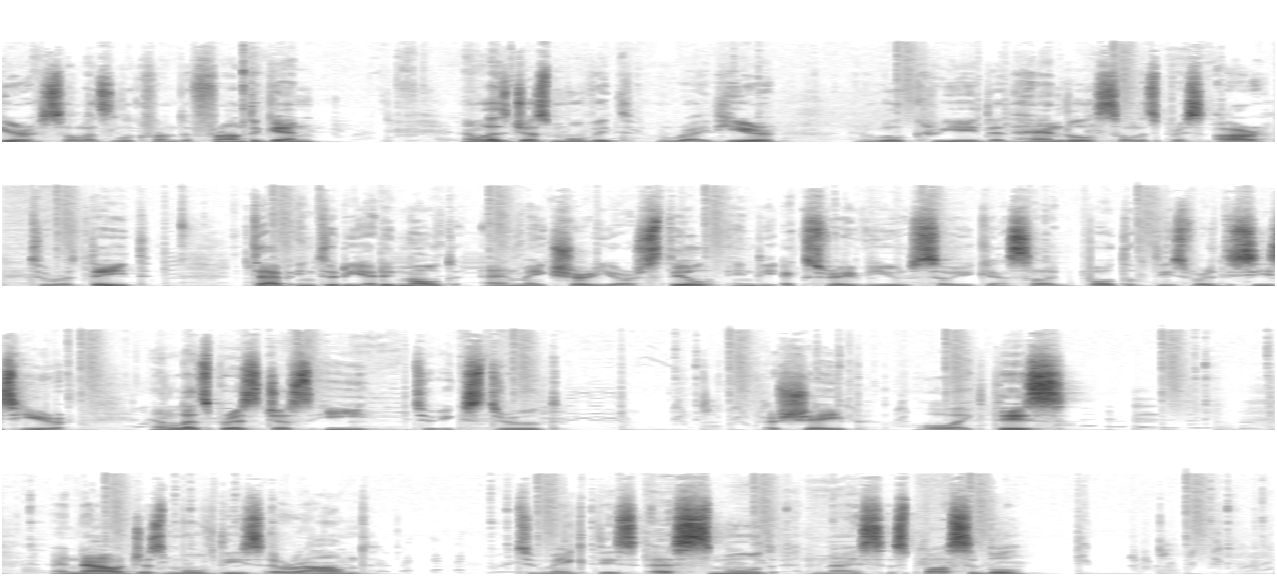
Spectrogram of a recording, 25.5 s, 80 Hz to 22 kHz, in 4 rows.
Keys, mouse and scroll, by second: 1.1 KP_1, 1.9-2.4 scroll up 2, 2.4 g, 3.5 click, 3.8 r, 6.5 click, 7.1 Tab, 10.4-11.5 drag, 13.0 e, 13.9 click, 14.1 e, 15.0 click, 15.2 e, 16.0 click, 16.1 e, 16.7 click, 16.9 e, 18.6 click, 18.9 click, 19.3 g, 19.8 click, 20.1 click, 20.4 g, 21.4 click, 21.7 click, 22.0 g, 22.8 click, 23.1 click, 23.5 g, 25.0 click, 25.3 middle click.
